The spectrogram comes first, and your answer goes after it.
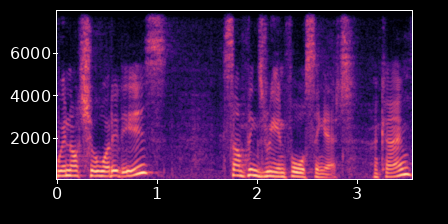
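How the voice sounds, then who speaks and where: Fairly high in pitch, a woman's voice carries lively intonation over noticeable background noise. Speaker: behaviour analyst. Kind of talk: seminar presentation. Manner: fast; loud.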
